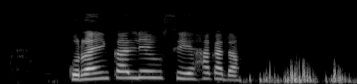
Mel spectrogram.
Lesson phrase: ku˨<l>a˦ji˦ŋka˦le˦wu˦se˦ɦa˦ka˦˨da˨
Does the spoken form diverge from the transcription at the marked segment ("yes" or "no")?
yes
